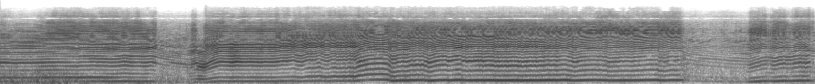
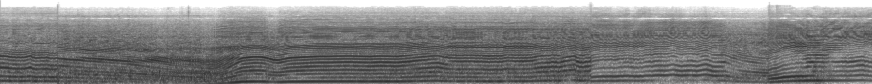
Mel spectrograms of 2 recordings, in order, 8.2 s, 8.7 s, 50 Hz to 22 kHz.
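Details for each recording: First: Rovan Baja 5B RC car two-stroke engine at full throttle on a bash run; screams but pitch plateaus and stops climbing, flat on the top end; carburetor adjustment suspected needed; later stalled. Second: Rovan Baja 5B RC two-stroke, fresh fuel, carburettor needles back at factory (1 1/4 and 1 1/2) after earlier refusal to start: crisp buzz blips up and settles cleanly, pitch tracking throttle without stumbling; running healthy.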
